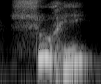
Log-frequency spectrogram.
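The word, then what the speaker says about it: souris: Sopa surri. Não pronuncio o s.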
